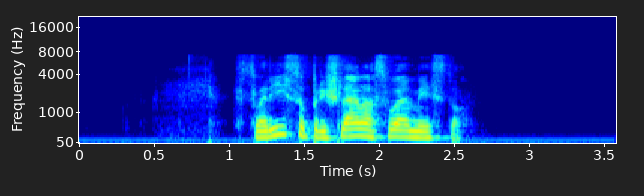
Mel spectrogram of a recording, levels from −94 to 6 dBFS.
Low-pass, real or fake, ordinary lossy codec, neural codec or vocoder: 7.2 kHz; real; MP3, 64 kbps; none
